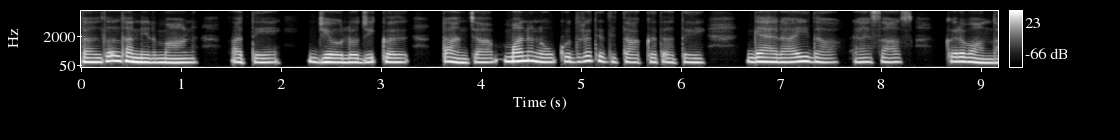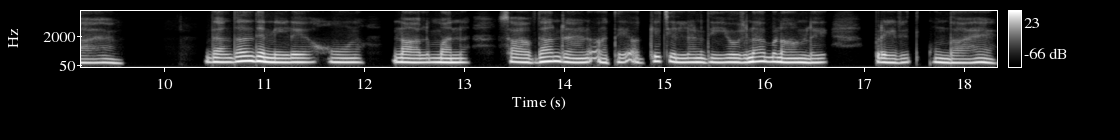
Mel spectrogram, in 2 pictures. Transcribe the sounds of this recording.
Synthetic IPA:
d̪əld̪əld̪aːnɪɾmaːɳ | ət̪eː | d͡ʒeːɔːlɔːd͡ʒɪkəl | ʈaːɲt͡ʃaːmənnũːkʊd̪ɾət̪d̪iːt̪aːkət̪ət̪eː | ɡɛːɾaːiːd̪aːɛːsaːs | kəɾʋãːnd̪aːɦɛː | d̪əld̪əld̪eːniːɽeːhʊɳ | naːlmən | saːʋd̪ʱaːnɾɛːɳət̪eːəɡiːt͡ʃɪlːəɳd̪iːjoːd͡ʒnaːbənaːʊɳləː | pɾeːɾɪt̪ɦʊnd̪aːɦɛː

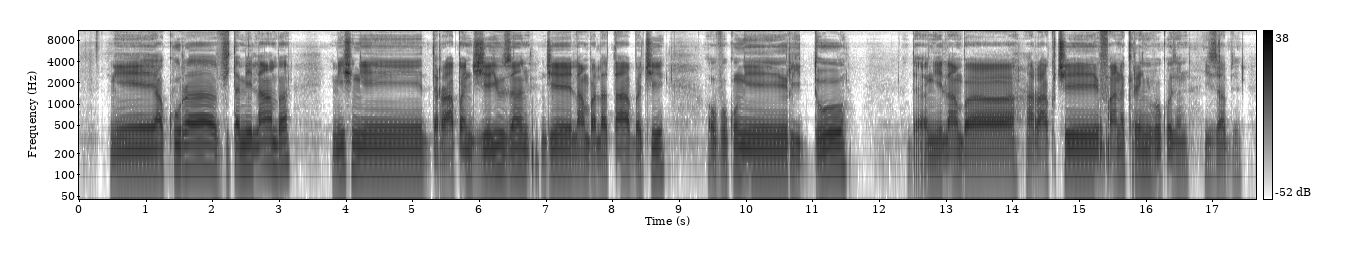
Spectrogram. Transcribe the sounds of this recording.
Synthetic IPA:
ŋeakʰuɾəvit̪əmelambə | miʃiŋe | d̪rapanɖ͡ʐiaiwzani̥nɖ͡ʐelambəlat̪abəʈ͡ʂi | a̰wvokoŋeɾid̪o | d̪a̰ŋelambə | aɾaku̥ʈ͡ʂefanakiɾeŋivokozani̥ | izabizani̥

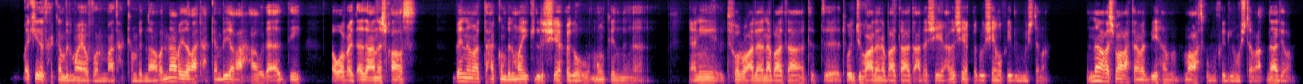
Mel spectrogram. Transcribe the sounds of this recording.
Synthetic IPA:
ʔakʰiːd̪ʔat̪ħakːambəlmaːjʔɑfˤɑnmaat̪ħakːambənːaːɣənːaːɣʔəðaɣɑːħt̪ħakːambiːɣɑːħħaːwəlʔa̰ʔad̪ːi | ʔa̰wʔabʕad̪ʔad̪aʕanʔɑʃxɑːsˤ | beːnamat̪ːḁħakːʊmbəlmaːjkʰɪlːəʃːeːħɪlumʊmkʰɪn | ja̰ʕnit̪fɑrˤːuʕalanabaːt̪ʰaːt̪t̪wad͡ʒːaɦuʕalanabaːt̪ʰaːt̪ʕa̰laʃiːʕalaʃeːħɪlwʃeːmʊfiːd̪lɪlmʊd͡ʒt̪ama̰ʕ | ʔnːaːɣɪʃmaɣɑːħt̪aʕmalbiːhaːaɣɑːħt̪ḁkuːnmʊfiːd̪lɪlmʊd͡ʒt̪ʰa̰ma̰ʕnaːd̪ɪɾɑ̰

